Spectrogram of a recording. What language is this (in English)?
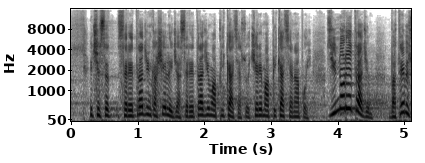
Romanian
